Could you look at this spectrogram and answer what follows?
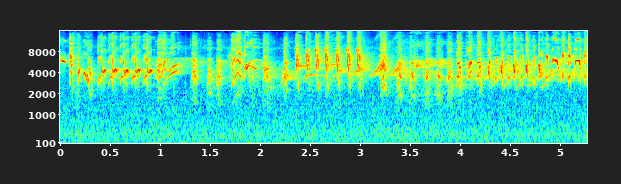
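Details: A Brazilian Hooded Siskin sings a fast, continuous twittering song of high, buzzy trills and chattering notes, with no other sounds.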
